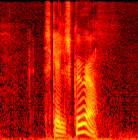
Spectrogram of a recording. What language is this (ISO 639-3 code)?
dan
